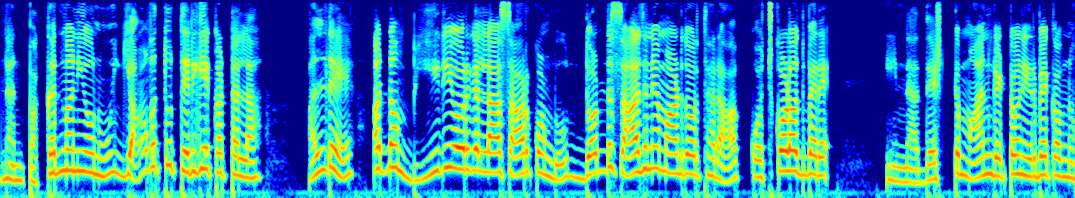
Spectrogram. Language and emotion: Kannada, disgusted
